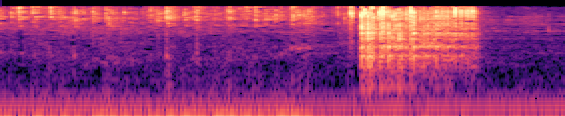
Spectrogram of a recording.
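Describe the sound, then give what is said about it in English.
Dice rattling in a computer dice game: a few soft ticks, then a short bright clattering burst of tumbling dice that stops abruptly. “Press the space bar to roll the dice.”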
